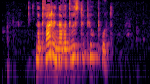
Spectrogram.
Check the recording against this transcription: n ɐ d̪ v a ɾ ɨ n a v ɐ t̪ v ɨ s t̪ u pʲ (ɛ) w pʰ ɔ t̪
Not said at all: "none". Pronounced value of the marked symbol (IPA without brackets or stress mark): i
